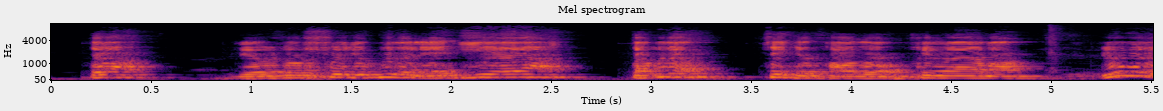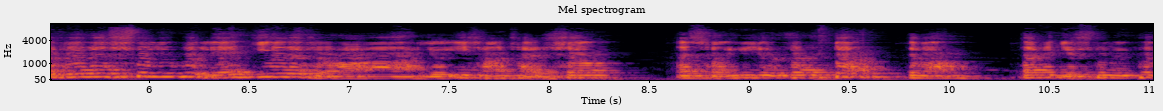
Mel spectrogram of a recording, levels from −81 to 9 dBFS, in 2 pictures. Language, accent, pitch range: Chinese, native, 115-160 Hz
